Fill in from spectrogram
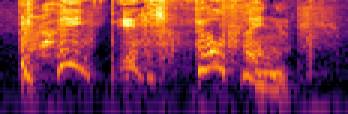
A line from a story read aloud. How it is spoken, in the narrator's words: He spluttered, speaking with his mouth full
